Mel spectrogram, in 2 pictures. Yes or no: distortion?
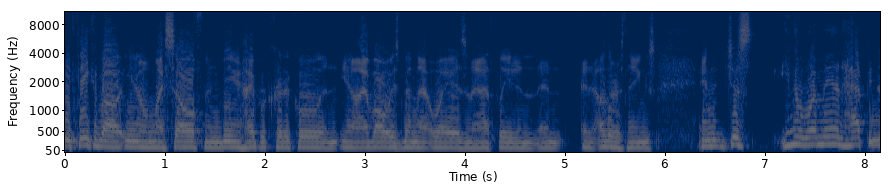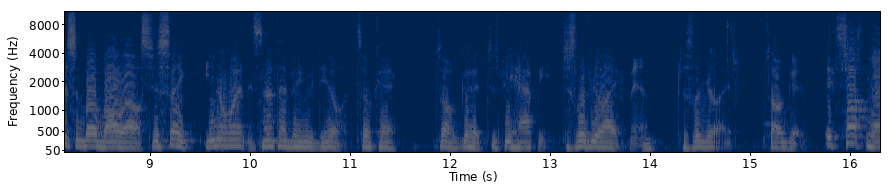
yes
